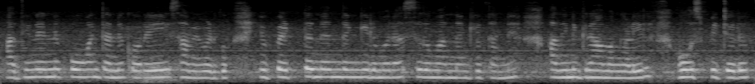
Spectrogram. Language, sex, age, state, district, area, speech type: Malayalam, female, 18-30, Kerala, Kasaragod, rural, spontaneous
